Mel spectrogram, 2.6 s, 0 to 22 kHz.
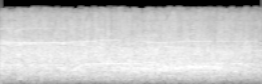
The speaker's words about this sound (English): Okay, so the applause you're hearing is fake, y'all. It's not real. But we did perform a live show on April 15th in front of a live audience, but it was a Zoom audience.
